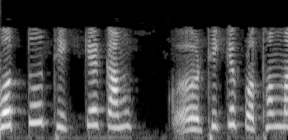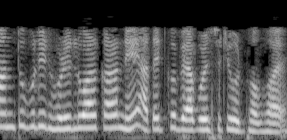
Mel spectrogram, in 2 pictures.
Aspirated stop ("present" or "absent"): present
